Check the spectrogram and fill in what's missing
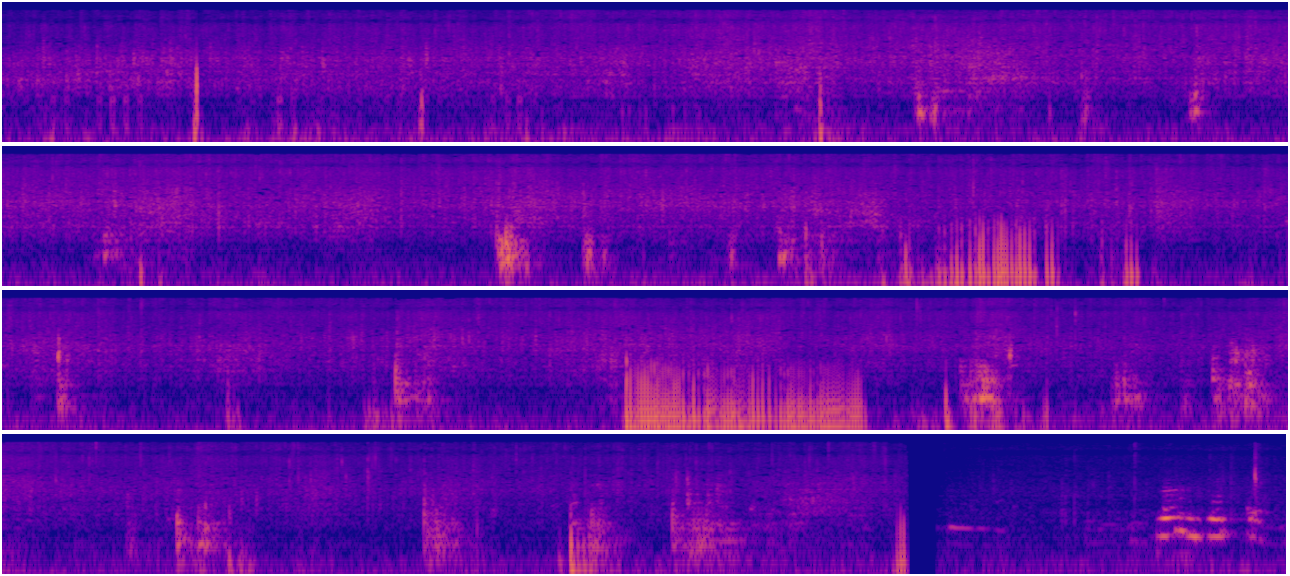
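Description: Noodles hiss and fry in a pan with onion and chilli, with a continuous sizzle and intermittent scraping as they are stirred, while a person talks over the cooking.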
